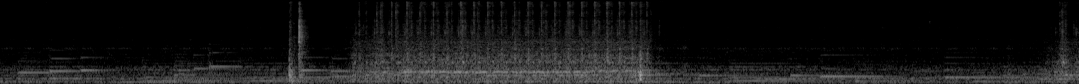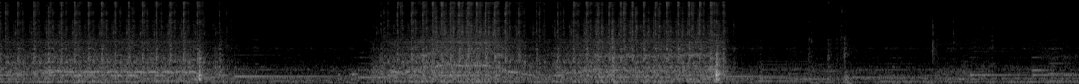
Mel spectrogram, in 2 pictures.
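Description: A sewing machine stitches the seams of a face mask in three long runs of steady, fast mechanical whirring, separated by quiet pauses with occasional clicks, close and fairly faint.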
